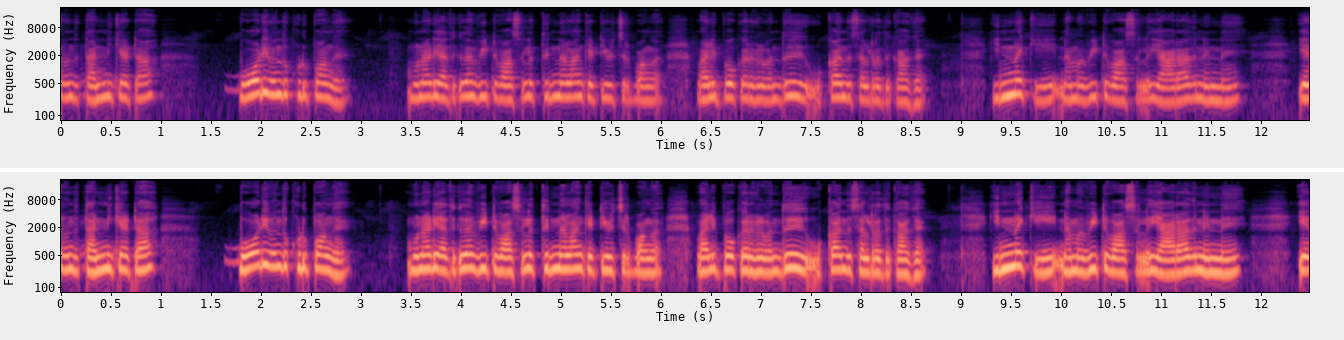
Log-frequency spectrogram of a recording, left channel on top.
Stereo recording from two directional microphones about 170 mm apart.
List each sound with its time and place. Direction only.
0.0 s speech: 35° right (ahead or behind)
